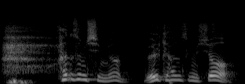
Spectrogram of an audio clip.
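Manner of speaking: sighing, nagging delivery.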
